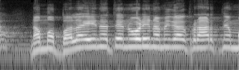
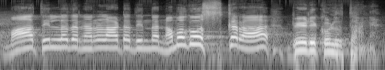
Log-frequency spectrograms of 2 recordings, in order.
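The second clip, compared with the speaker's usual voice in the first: ordinary delivery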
